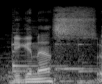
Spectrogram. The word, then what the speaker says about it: Ignace: Ignace.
